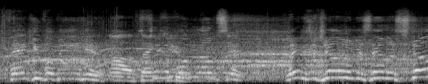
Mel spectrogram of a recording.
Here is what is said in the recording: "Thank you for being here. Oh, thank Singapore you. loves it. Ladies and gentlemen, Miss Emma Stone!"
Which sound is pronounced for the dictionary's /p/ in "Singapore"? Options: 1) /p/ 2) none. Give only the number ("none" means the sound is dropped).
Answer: 2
